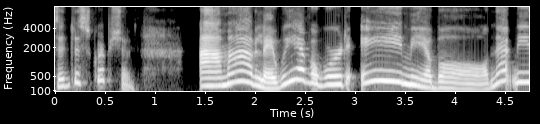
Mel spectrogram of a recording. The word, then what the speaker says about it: amable: this combination in English, anything with a BLE, that's a silent E. And in Spanish, there is no silent E, right? You have to pronounce all those vowels. So that is amable, amable.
